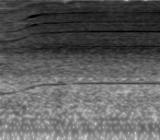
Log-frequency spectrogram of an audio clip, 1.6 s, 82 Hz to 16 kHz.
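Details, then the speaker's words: Saeyang Marathon N7 brush-type dental lab micromotor with SH37LN handpiece, speed set to about 45 on the dial: steady high-pitched whine rising in pitch as it speeds up. "so we set at 45 you can slowly adjust your money press down"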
